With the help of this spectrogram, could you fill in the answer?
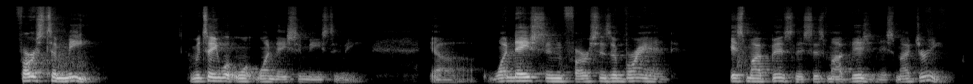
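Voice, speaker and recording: A man with an American accent speaks at a moderate pace and a fairly high pitch, with ordinary pitch variation, big swings in loudness, long and frequent pauses, and audible room echo. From Pittsburgh, Pennsylvania (US North). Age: 40s. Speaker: podcast host. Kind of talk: solo podcast monologue. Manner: halting, many restarts.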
